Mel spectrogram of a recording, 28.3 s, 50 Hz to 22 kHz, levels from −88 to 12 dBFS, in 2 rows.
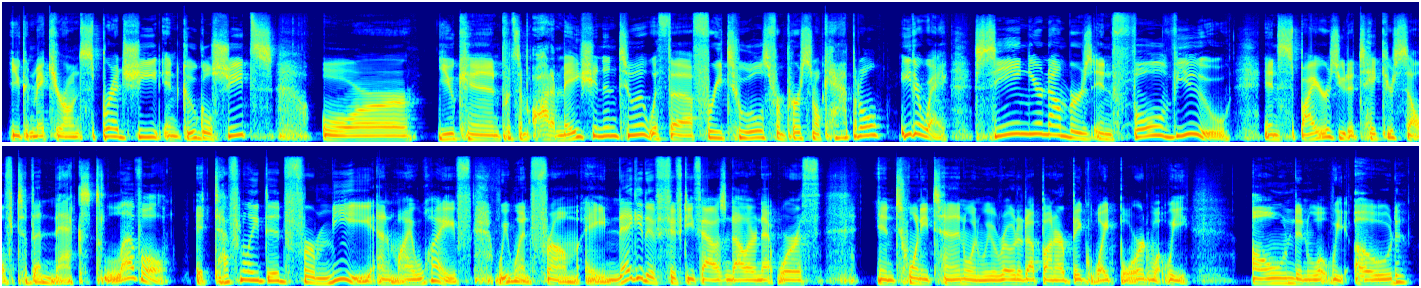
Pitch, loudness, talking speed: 185 Hz, -17 LUFS, 160 wpm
